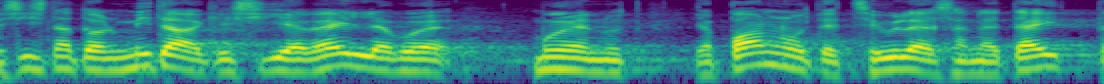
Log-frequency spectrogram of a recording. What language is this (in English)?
Estonian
